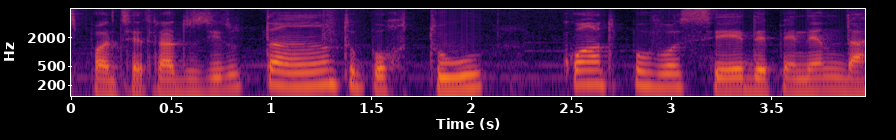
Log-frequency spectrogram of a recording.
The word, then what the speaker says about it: tu: Prestem bem atenção na pronúncia, é um som que a gente não tem em português. Então, o U, a boca de U e o som é de I. Então, a gente vai fazer tu.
